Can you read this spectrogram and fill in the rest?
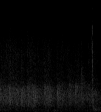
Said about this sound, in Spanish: Pequeño, sí señor, un aplauso. Lo tenemos.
